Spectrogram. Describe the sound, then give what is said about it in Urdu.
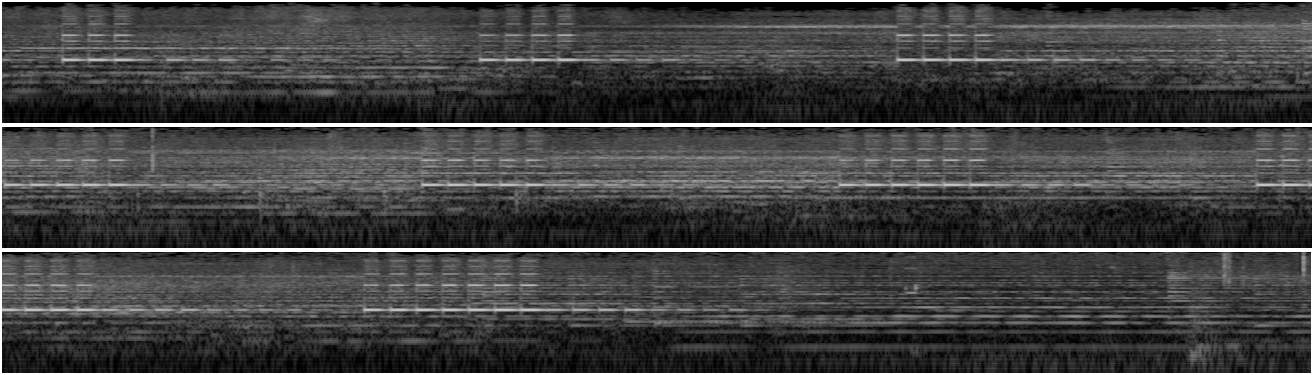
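A telephone rings over and over in steady, evenly spaced bursts of a bright electronic tone for nearly twenty seconds, clear, with nobody picking up and no voices. “نہیں کٹ گیا ہوگا, بعض مرتبہ انسان جواب دینا چاہتا ہے تو ایک دم فون کٹ جاتا ہے شاید.”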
